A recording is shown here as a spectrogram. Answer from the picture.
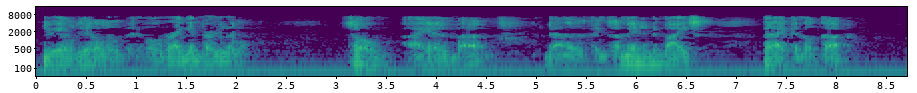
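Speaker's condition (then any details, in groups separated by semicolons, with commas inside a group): Laryngectomy; tracheoesophageal puncture, voice prosthesis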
